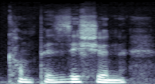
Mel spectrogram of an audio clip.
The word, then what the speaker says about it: composition: the end to comply to compose to compose and then you would have a composition please note there's a big stress difference here so you have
